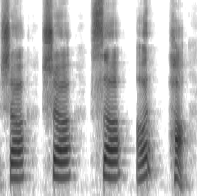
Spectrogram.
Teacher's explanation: ऊष्म व्यंजन आपका ऐसा व्यंजन है जिसको उच्चारण करते समय जो वायु निकलती है वो घर्षण के साथ निकलती है ना। तो जैसे ही आप इसका उच्चारण करते हो तो आपको ऐसा लगेगा कि थोड़ा सा जो है दबाव पड़ रहा है आपके मुख में, और आपका हवा जो है वो थोड़ा सा घर्षण के साथ बाहर निकलता है।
